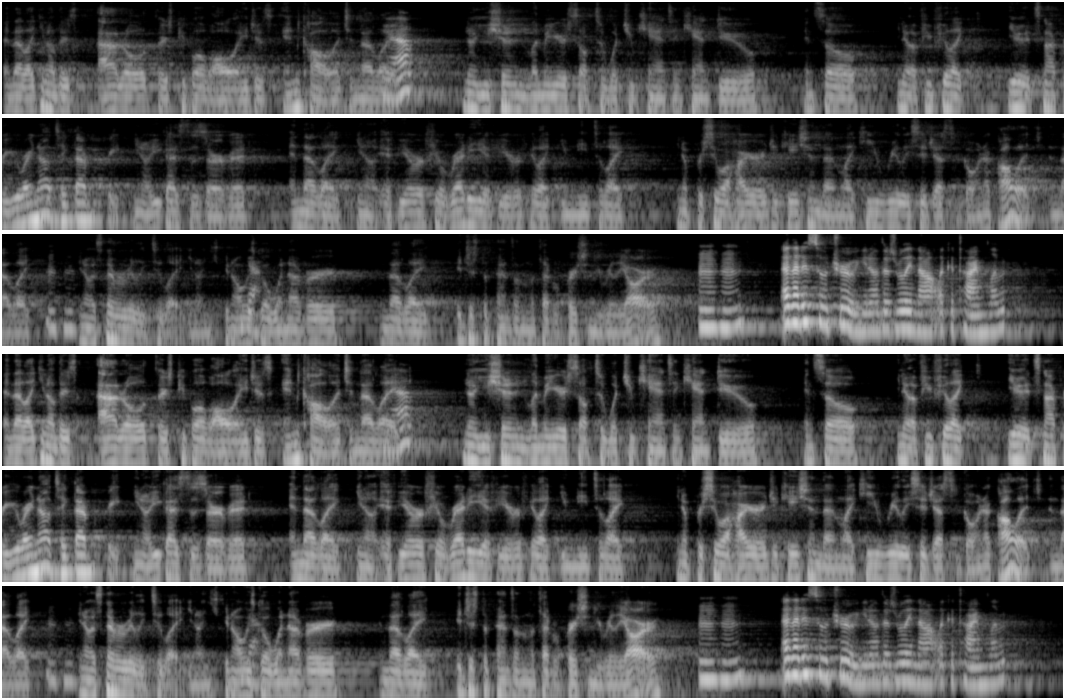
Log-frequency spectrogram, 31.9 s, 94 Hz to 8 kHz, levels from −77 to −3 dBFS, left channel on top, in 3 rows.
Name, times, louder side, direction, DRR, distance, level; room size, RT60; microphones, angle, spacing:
voice 1, 0.0-4.0 4.6-7.6 8.0-8.6 8.9-9.6 10.1-13.1 13.5-16.8 17.4-21.5 22.0-24.6 25.0-25.5 25.8-27.8, right 4 dB, 40° right, 13 dB, 0.6 m, -29 dB
voice 2, 3.8-4.1 21.7-22.0 23.7-23.8 28.2-28.7 29.0-31.3, left 2 dB, 20° left, 14 dB, 0.5 m, -24 dB
25.0 x 24.0 x 6.2 m, 2.5 s
head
